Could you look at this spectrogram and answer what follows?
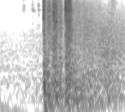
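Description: American destroyer guns open fire in the naval game World of Warships: one sudden loud booming blast, then a second burst and a long rumbling tail, with no talk.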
